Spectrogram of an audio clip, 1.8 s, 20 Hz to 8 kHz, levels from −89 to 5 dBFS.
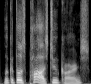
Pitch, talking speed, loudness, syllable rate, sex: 175 Hz, 195 wpm, -17 LUFS, 4.9 syllables/s, male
